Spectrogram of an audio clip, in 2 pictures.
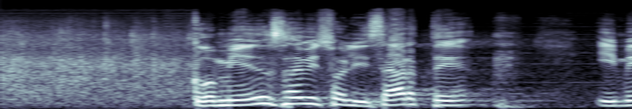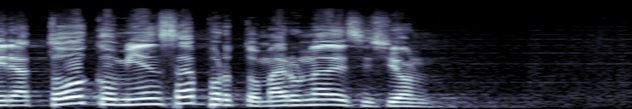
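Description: A man speaks with animation into a microphone, heard through loudspeakers in a large hall.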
